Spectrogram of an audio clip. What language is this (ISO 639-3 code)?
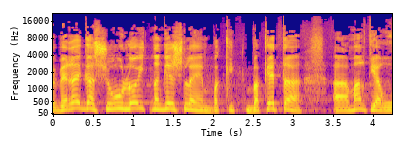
heb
